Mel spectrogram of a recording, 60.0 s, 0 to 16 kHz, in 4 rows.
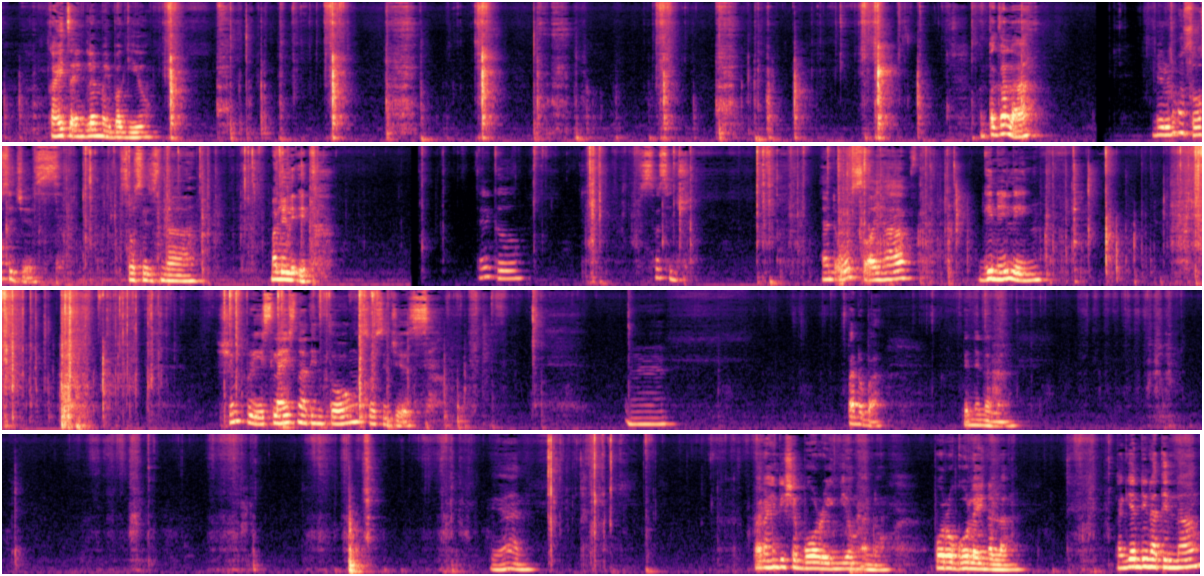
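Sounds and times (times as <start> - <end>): plastic packaging crinkling: 14.2 - 19.4, 24.4 - 35.2, 51.7 - 54.0.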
